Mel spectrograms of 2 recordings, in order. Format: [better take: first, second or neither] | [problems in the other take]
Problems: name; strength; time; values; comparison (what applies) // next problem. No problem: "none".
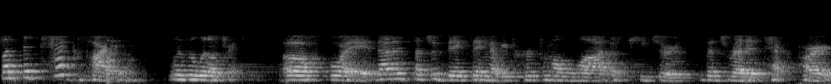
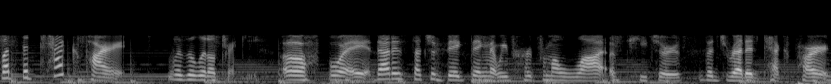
second | noise reduction (neural separator model SepFormer DNS4)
